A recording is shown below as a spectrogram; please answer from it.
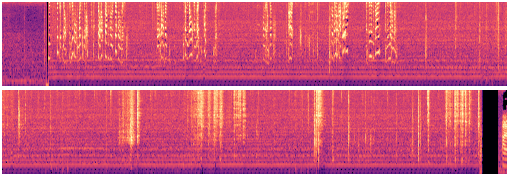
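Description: A small spoon scraping and tapping in plastic jars of powdered fibre-reactive dye, heard as repeated short squeaky scrapes and clicks, over a steady hum that starts about a second in.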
